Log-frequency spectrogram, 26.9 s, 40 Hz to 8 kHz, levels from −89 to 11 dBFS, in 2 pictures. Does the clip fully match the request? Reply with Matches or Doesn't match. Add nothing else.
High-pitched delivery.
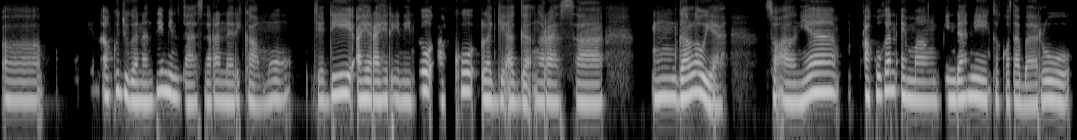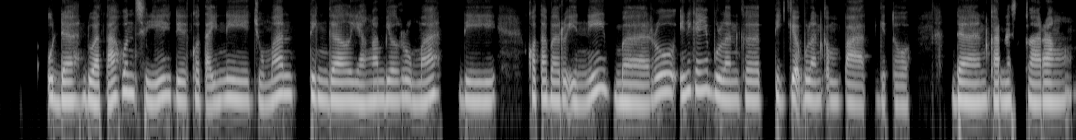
Doesn't match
